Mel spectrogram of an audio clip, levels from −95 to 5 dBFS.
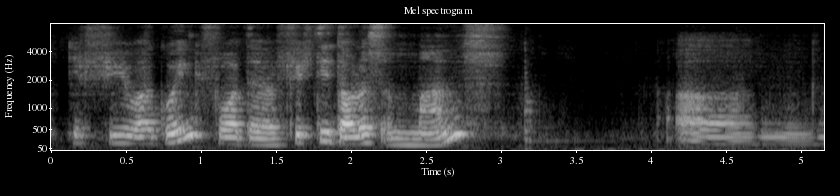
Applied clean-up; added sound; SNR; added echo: neural separator model SepFormer DNS4.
